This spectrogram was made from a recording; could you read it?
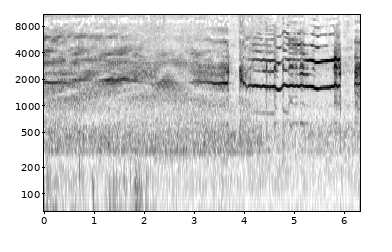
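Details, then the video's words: Pet Triton cockatoo calling indoors: a rough, drawn-out harmonic screech over steady background noise, then a clearer, squealing tonal call that wavers and rises in pitch in the final seconds, broken by short gaps. "Triton Cockatoo"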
